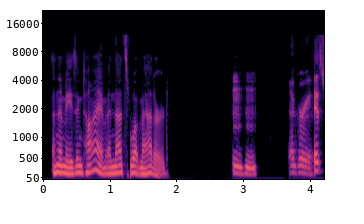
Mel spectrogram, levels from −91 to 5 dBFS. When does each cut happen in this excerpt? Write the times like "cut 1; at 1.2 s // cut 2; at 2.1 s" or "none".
cut 1; at 1.3 s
